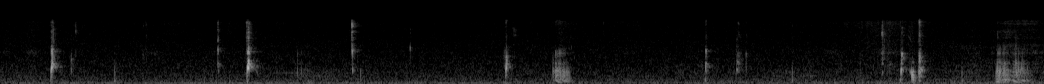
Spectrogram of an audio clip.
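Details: Hiccups: brief, sharp hiccup bursts recurring every second or two in a quiet room.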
